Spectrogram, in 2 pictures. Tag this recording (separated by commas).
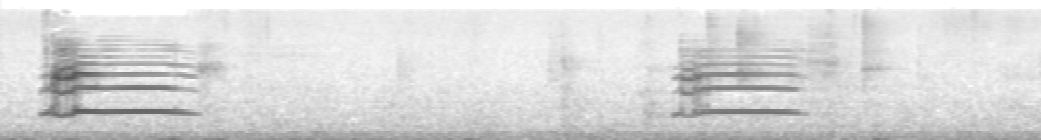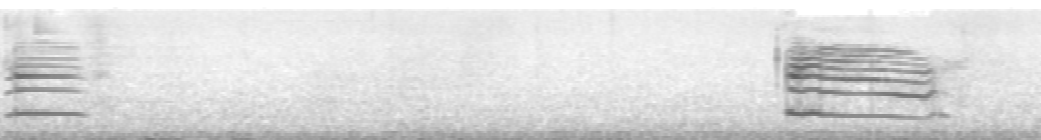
Domestic animals, Cat, Meow, Animal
